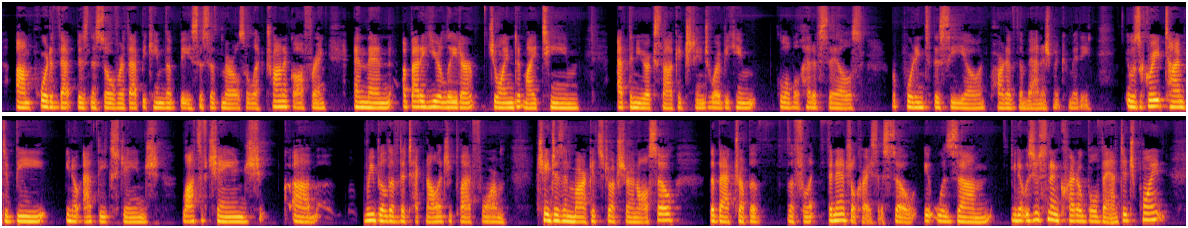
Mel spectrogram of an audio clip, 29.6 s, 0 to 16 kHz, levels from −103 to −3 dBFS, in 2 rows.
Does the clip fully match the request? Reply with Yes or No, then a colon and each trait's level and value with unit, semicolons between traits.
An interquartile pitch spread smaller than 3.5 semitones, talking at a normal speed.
Yes: average, 2.9 semitones; average, 185 wpm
